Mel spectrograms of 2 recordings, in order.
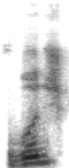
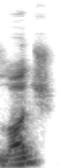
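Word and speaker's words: Łódź: professor mitchell's she is originally from uh woods or as jews pronounces lodge she is an accomplished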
